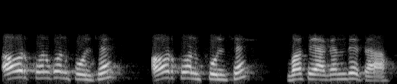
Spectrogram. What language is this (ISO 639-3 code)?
mai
